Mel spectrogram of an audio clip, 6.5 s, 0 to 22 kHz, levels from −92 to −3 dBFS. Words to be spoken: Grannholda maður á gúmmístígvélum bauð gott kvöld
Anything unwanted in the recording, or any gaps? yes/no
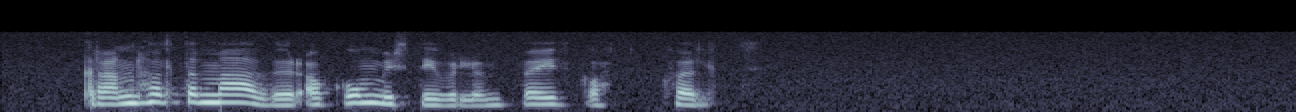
no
